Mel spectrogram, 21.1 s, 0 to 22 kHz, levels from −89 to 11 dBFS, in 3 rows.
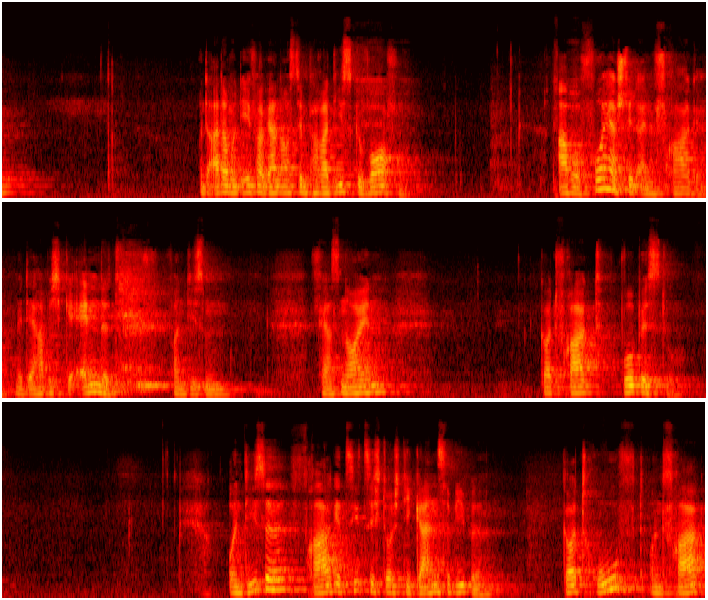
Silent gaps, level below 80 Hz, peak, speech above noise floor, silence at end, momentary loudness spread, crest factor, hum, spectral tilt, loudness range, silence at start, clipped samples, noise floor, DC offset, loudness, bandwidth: none; -64 dBFS; -10 dBFS; 34 dB; 0 s; 18 LU; 20 dB; none; -4.5 dB/octave; 5 LU; 0 s; under 0.1%; -63 dBFS; under 0.1%; -30 LUFS; 14.5 kHz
